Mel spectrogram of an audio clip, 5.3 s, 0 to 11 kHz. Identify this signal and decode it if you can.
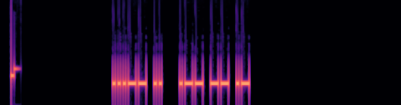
Morse code, heard as a keyed tone, about 36 wpm, 700 Hz. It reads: 3I WMA
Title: Winter Field Day Exchanges 35wpm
